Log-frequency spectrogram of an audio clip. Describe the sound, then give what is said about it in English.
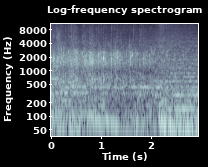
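An audience at a talk on leadership claps steadily, a dense, even wash of many hands with no pauses or swells and no one speaking over it. “You can clap for that, because let's go.”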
